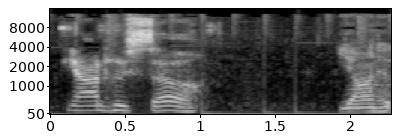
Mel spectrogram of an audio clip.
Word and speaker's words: yanhusuo: Yan Huso. Spell it, man.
